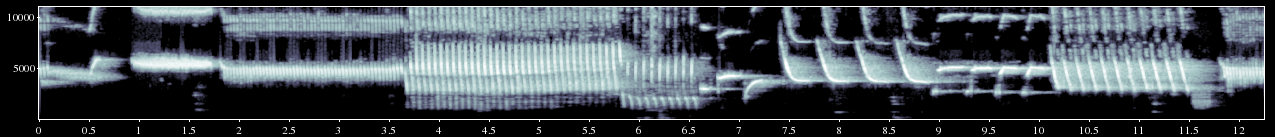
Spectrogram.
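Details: Long continuous canary song: steady high whistled tours, a loud buzzy rolling trill, rapid sweeping down-slurred notes and further quick trills, varied and unbroken for about twelve seconds.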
